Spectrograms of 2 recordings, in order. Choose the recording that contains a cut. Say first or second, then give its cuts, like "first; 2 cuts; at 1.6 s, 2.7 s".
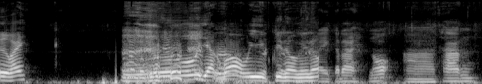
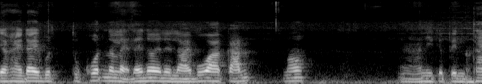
first; 1 cut; at 3.2 s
